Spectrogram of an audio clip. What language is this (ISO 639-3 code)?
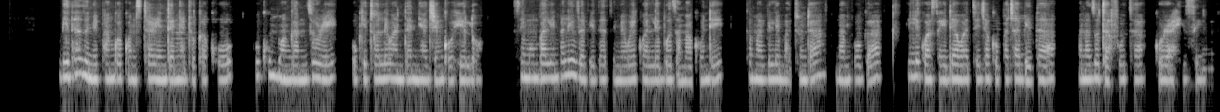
swa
